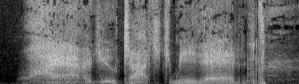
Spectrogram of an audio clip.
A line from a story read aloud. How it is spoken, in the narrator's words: I hiss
